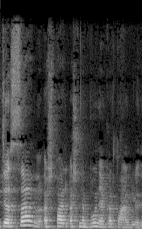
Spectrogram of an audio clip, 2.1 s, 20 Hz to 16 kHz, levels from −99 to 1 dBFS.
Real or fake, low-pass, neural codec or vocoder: real; 14.4 kHz; none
